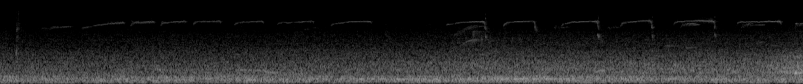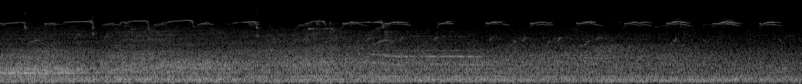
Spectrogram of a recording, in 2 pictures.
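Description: Carolina wren nestlings begging: a long run of thin, high chirps, about two or three a second, over a steady low background rumble. A short rustle about eight seconds in, as the adult wren lands at the nest to feed them.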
